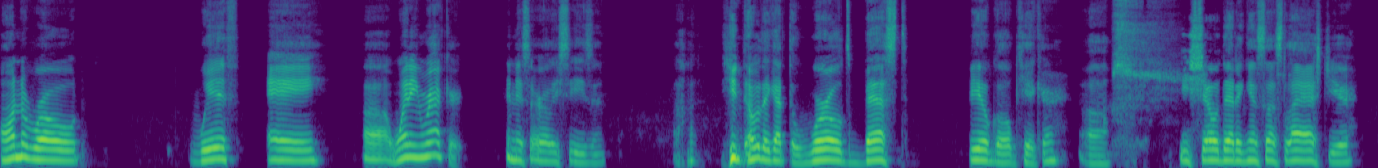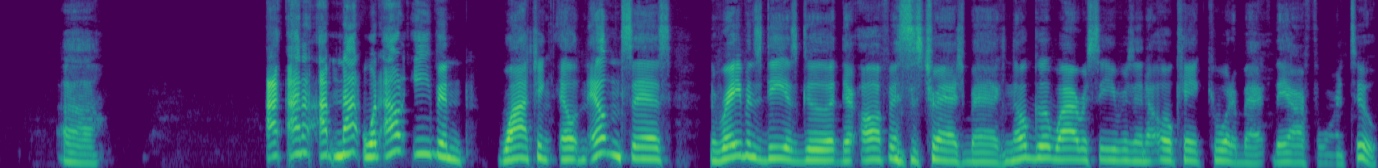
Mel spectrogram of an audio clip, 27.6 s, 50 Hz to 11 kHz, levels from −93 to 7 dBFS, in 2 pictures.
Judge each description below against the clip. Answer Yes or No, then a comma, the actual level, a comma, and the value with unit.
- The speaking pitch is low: No, medium, 160 Hz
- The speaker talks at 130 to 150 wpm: Yes, average, 140 wpm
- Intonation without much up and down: No, average, 3.7 semitones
